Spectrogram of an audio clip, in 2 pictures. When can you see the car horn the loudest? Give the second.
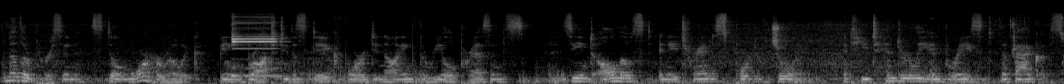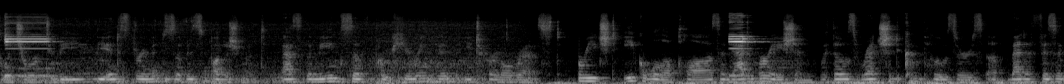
18 s.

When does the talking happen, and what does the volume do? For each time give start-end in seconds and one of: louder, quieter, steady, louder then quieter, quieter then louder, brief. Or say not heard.
0.0-21.2 steady.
